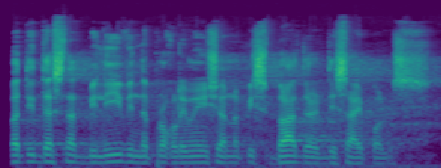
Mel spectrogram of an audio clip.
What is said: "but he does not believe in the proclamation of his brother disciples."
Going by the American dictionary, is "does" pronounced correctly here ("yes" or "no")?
no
